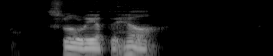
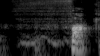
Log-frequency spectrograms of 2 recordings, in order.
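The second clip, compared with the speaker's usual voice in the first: startled curse. Real, not acted. Bear bursts out of bush.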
